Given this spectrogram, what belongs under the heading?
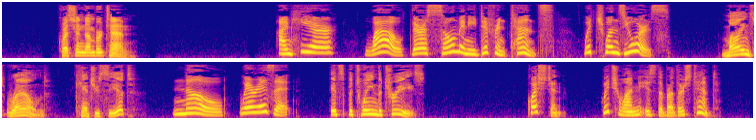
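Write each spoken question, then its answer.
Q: Which one is the brother's tent?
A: The round tent between the trees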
